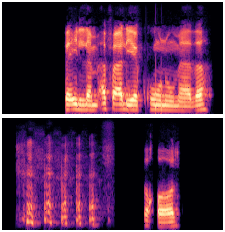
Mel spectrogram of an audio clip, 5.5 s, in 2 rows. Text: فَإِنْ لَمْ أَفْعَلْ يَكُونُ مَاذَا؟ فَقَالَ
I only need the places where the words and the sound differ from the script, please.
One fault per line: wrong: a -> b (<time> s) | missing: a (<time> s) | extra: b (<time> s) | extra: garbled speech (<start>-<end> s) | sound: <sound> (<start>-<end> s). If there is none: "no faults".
sound: laugh (2.9-4.2 s)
